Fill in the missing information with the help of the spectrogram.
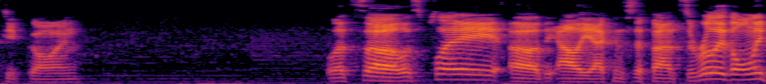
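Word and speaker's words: Alekhine: It's pronounced like Aliekin or something if you speak Russian. I don't speak Russian. I only speak American, so I just say like Alekin. It's like Aliochin or something.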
